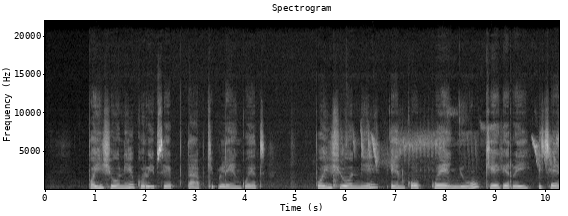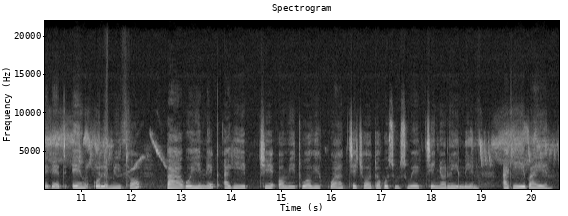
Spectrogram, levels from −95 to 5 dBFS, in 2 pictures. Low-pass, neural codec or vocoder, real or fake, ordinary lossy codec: none; vocoder, 44.1 kHz, 128 mel bands, Pupu-Vocoder; fake; none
